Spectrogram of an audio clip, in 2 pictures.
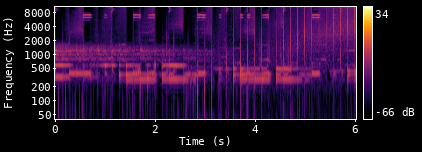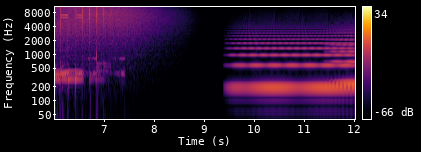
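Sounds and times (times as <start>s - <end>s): sustained electronic keyboard tone: 0.0s - 6.6s.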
